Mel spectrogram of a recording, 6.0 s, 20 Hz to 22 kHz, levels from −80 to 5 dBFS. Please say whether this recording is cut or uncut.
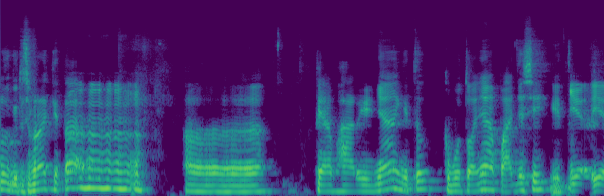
uncut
